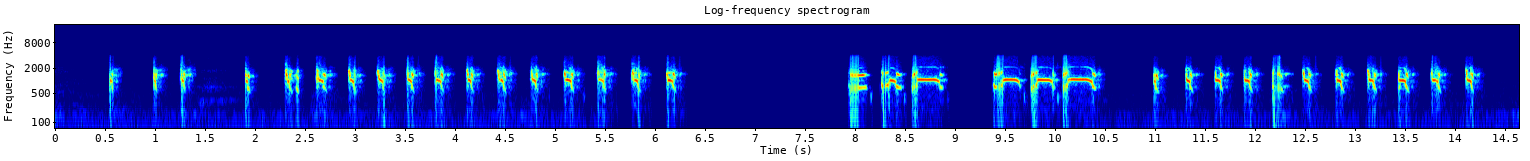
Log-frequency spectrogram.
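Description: A turkey hunting call blown by mouth gives rapid series of many short, nasal hen yelps. Two brief raspier bursts interrupt the series before the steady run of yelps resumes.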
